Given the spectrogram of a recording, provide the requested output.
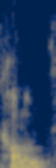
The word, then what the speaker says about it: Colm: i'm colin um that's an irish name pronounced column i'm an author i've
